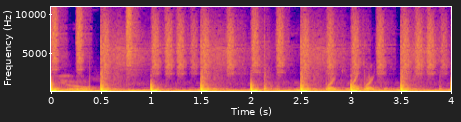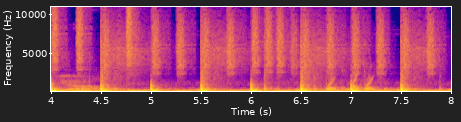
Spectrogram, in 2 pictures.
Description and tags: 120bpm Loop P105
Processed acid-loop 120 bpm with drums and human voice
